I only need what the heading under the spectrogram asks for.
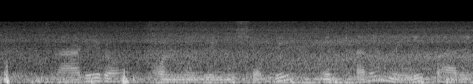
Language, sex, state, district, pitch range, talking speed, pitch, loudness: Odia, male, Odisha, Khordha, 80-110 Hz, 100 wpm, 110 Hz, -19 LUFS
